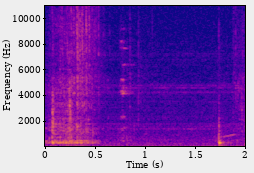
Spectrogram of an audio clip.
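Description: Chopped garlic and green chilies scraped off a plastic cutting board and dropping into a plastic blender jar: a short rustling scrape of about half a second, then a single light knock near the end.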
